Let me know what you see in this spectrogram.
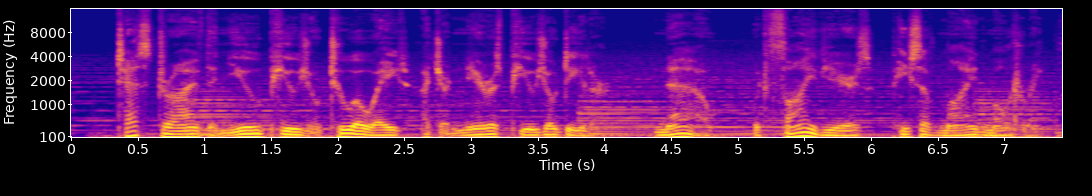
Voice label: english irish automotive

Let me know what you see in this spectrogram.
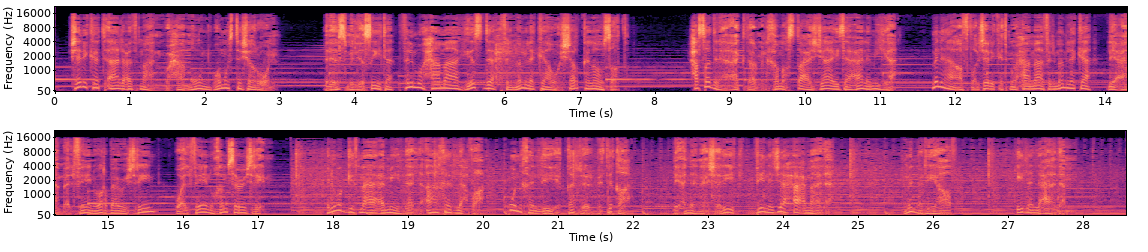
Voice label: arabic corporate videos

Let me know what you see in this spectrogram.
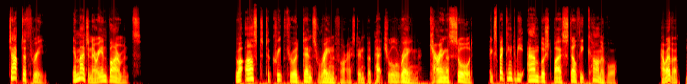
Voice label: english british audiobooks

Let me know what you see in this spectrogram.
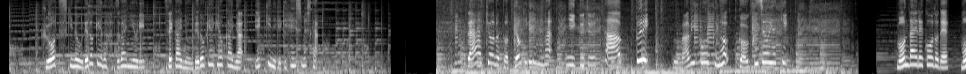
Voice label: japanese corporate

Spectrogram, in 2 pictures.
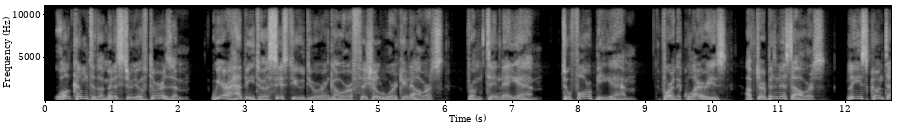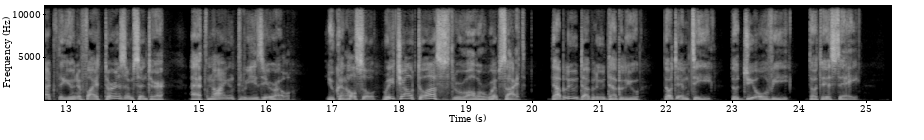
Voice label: english ivr, arabic voice actors

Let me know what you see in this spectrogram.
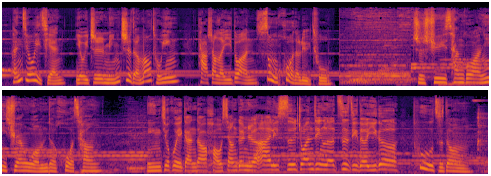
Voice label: chinese mandarin animation

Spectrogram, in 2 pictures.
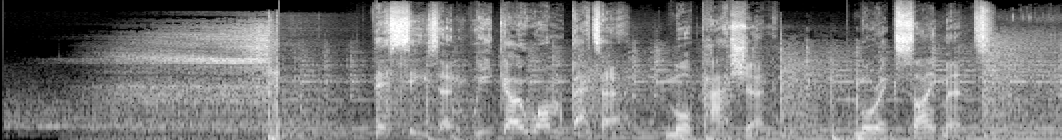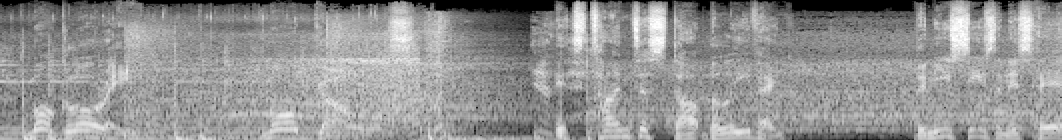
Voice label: English British promos

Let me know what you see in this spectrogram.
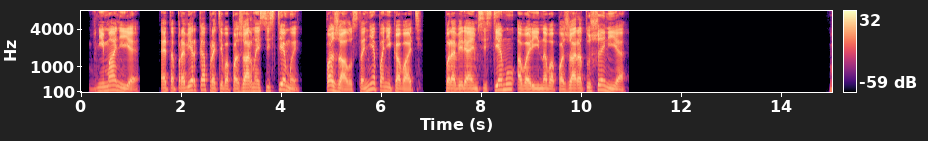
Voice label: russian others

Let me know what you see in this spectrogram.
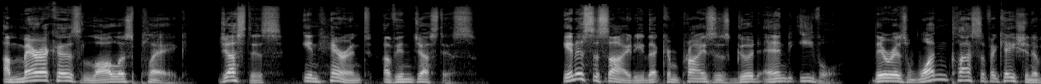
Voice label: english canadian political ads

